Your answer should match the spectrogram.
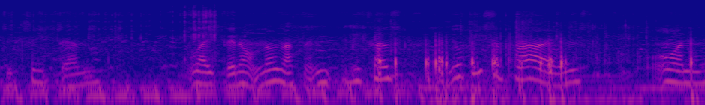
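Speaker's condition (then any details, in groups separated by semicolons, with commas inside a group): Cerebral palsy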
